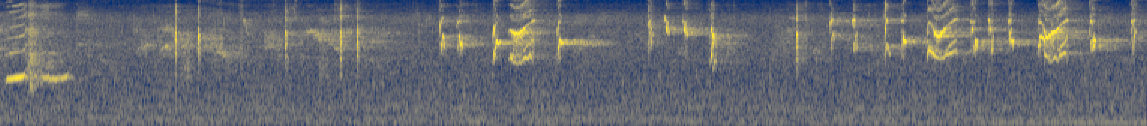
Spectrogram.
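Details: White-rumped shama song for training other birds, paired with a flowing river: varied high whistles, sharp chips and quick trills in irregular bursts over constant rushing water.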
